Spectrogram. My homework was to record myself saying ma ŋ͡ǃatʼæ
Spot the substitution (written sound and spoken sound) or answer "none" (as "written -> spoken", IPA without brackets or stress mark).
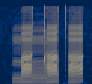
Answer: æ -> a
